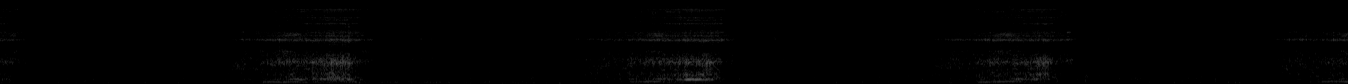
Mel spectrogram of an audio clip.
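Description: Regular loud, harsh snores on each breath, about 17 a minute, with quiet pauses between; heavy sleep snoring.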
